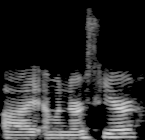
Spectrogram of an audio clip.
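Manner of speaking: ordinary talk, nothing marked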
